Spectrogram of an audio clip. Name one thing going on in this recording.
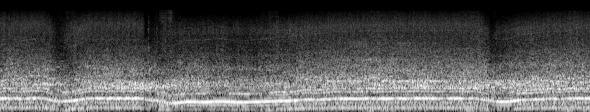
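Tyres squeal as a car skids sideways on asphalt.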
